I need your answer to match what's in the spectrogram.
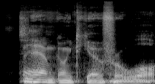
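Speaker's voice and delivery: posh British accent. Acting out their own inner voice for the others, in a posh british accent. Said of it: "my internet voice is like uh, is like um a posh like British person".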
